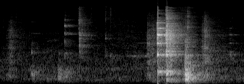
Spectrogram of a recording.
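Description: Eating utensils, a spoon and chopsticks, tapping and clinking against ceramic bowls and plates: a few light taps, then a louder clatter of clinks about a second and a half in.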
